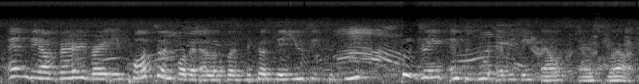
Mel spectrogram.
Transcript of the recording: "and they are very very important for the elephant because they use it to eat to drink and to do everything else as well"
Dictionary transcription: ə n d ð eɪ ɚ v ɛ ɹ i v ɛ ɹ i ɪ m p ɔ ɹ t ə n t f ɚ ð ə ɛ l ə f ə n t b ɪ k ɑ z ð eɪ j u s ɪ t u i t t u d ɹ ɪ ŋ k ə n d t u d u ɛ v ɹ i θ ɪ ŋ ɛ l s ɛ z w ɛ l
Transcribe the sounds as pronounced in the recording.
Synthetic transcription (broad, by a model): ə n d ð eɪ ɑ v ɛ ɹ i v ɛ ɹ i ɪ m p ɔ t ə n t f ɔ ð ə ɛ l ə f ə n t b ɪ k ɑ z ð eɪ j u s ɪ t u i t t u d ɹ ɪ ŋ k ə n t u d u ɛ v ɹ i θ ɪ ŋ ɛ l s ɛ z w ɛ l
